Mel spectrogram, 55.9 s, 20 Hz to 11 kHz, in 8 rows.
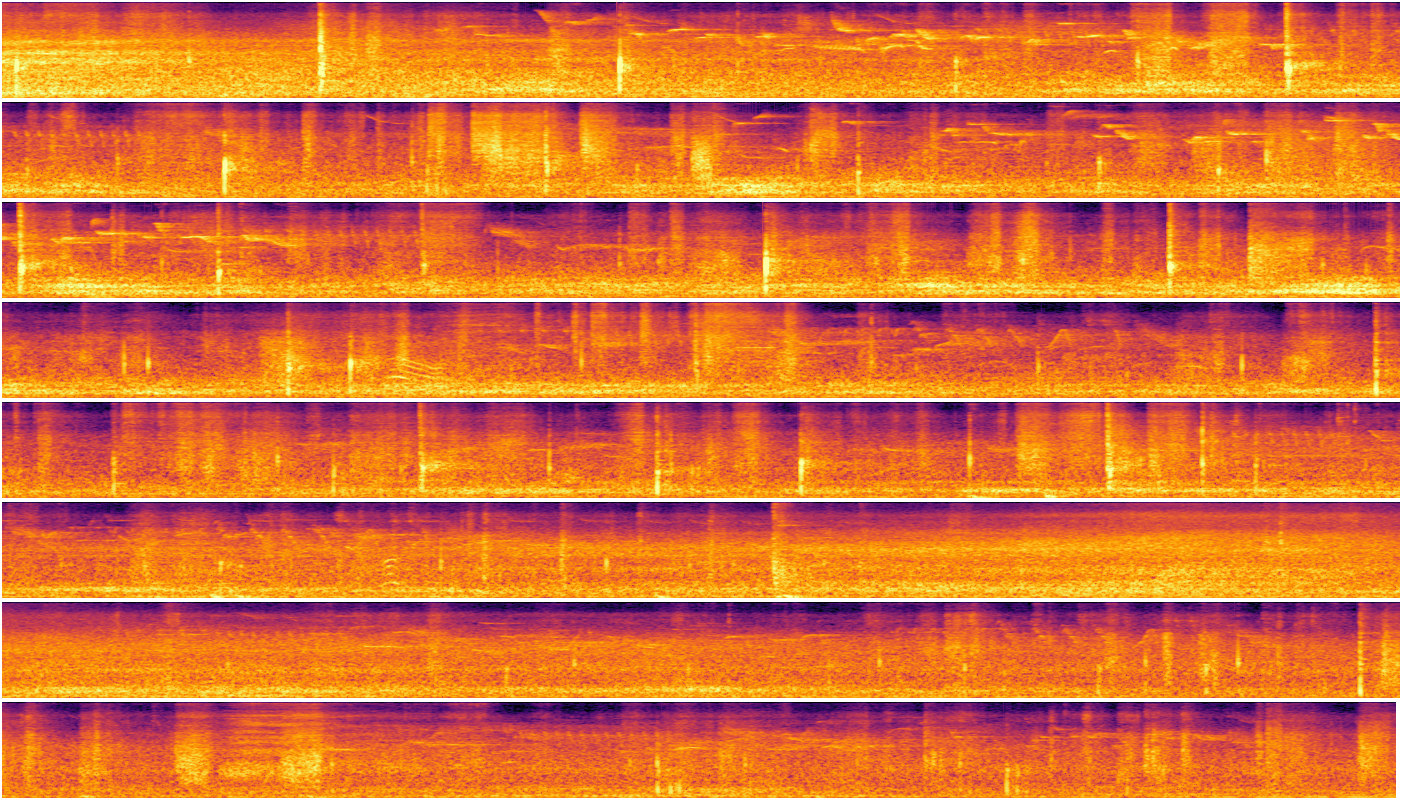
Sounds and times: Spiel 0.0 - 2.4

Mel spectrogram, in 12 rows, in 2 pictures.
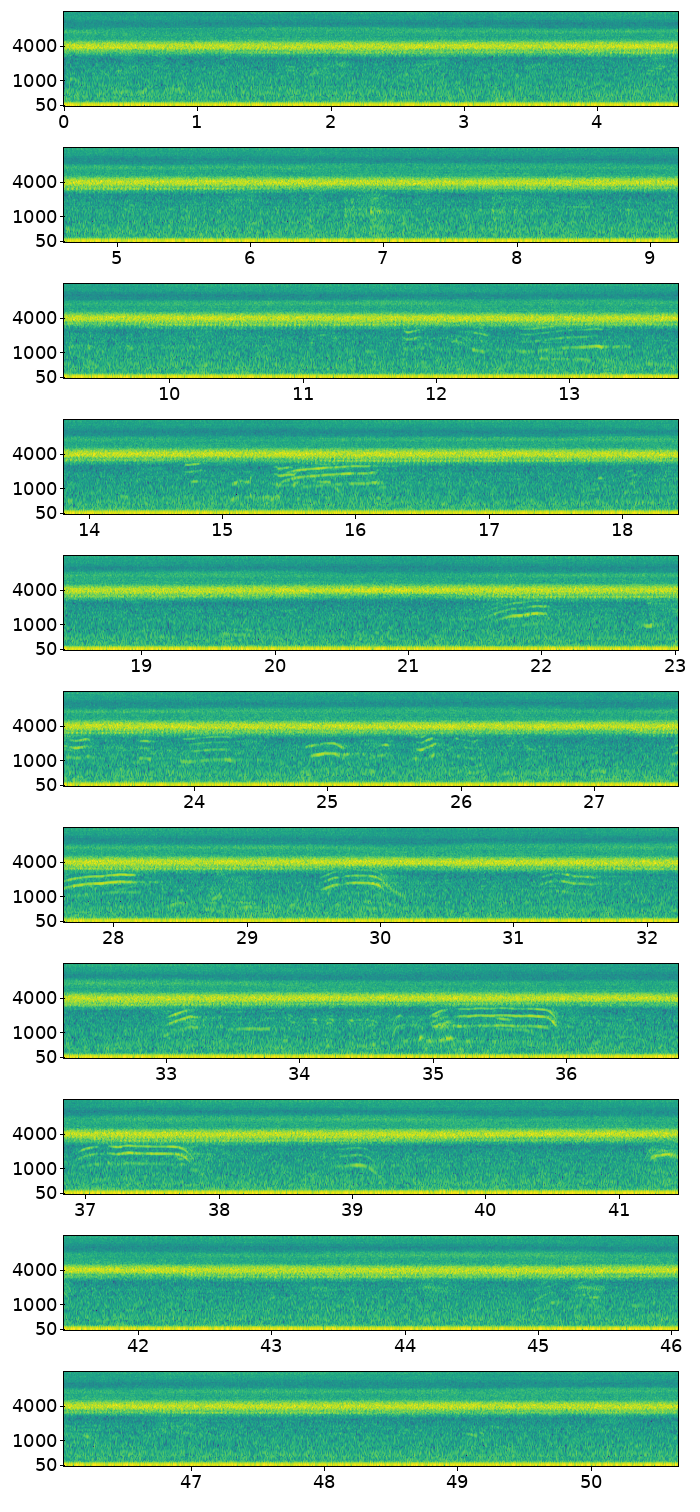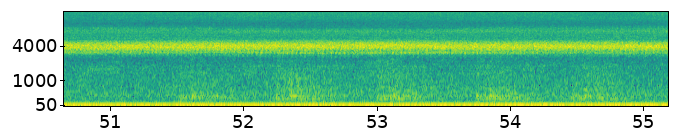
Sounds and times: Cicadas 0.0 - 55.1

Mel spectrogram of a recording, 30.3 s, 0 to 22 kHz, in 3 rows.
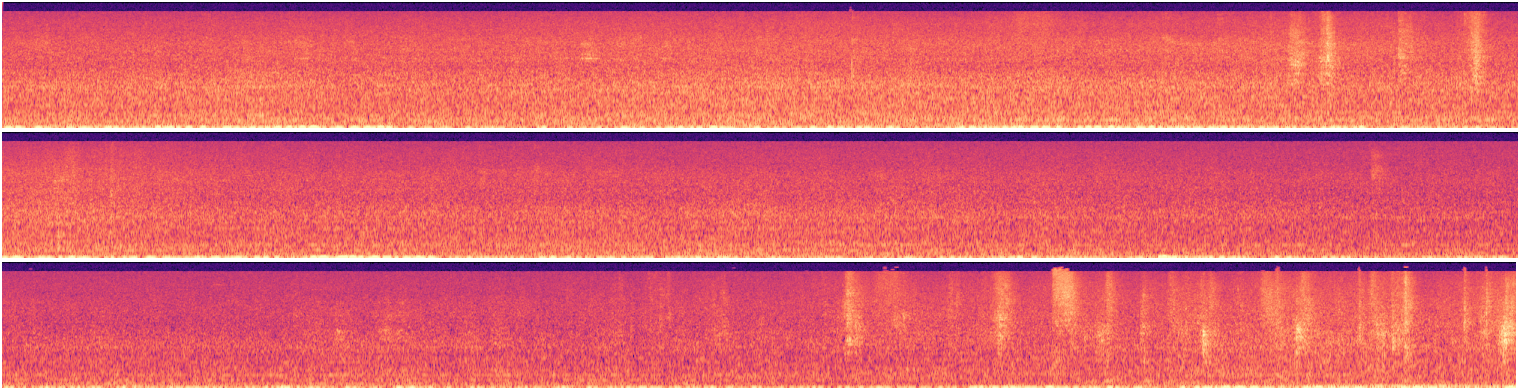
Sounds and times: wind 0.0 - 30.3
steps 25.8 - 30.3

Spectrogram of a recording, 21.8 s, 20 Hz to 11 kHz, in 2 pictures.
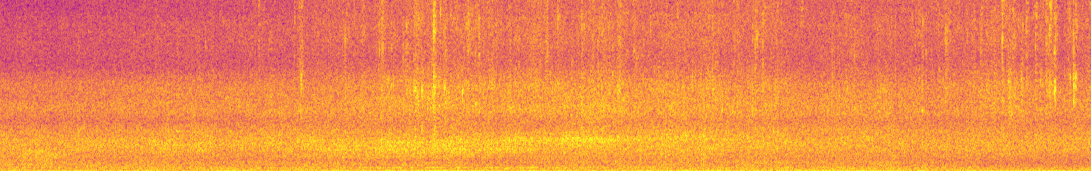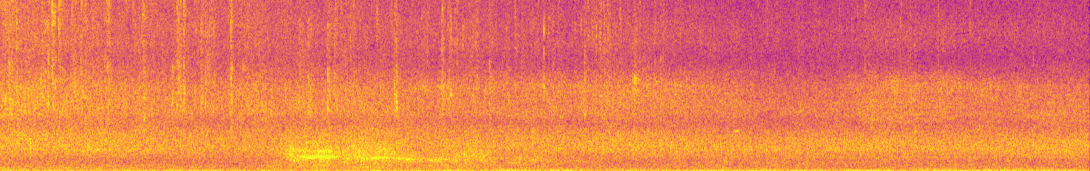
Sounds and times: rare wind swooshes through the platform shed 0.0 - 19.7
train platform 13.6 - 17.6

